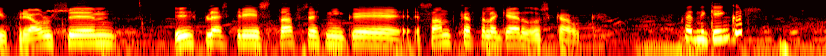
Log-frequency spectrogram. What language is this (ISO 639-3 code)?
isl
